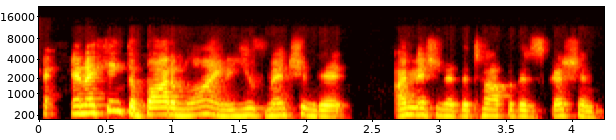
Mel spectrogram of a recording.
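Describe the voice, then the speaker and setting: A woman panelist speaking over a video call in a measured, pragmatic way. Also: on the low side. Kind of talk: panel discussion. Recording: muffled video call audio.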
